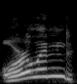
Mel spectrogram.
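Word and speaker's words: Oreland: I'm pronouncing it right Orland Pennsylvania yeah we're like it's like Ireland with an O because we want to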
